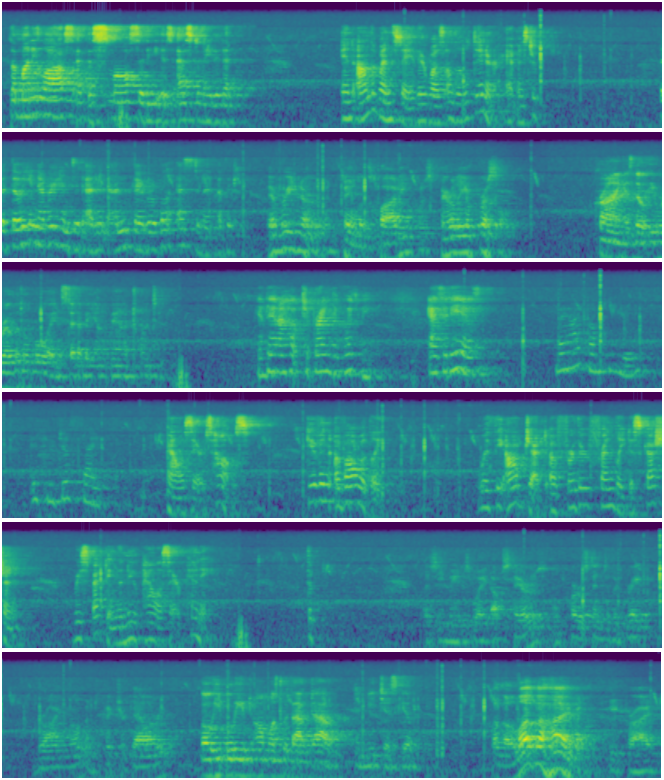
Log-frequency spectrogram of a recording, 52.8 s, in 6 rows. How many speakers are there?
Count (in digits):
7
